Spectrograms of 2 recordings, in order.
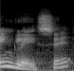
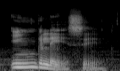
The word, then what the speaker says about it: inglese: la s sonora mentre inglese andrebbe pronunciato con la s sorda inglese che poi non capisco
